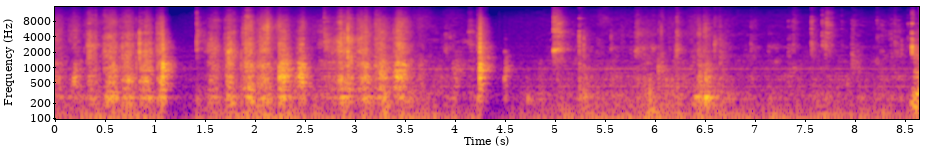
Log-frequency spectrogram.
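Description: A knife slices through a fish held steady with a fork for Jamaican escovitch, giving a continuous close rasping, rubbing scrape in long strokes with two brief pauses between them.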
